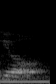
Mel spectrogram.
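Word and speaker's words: 行: Okay, the columns that share a consonant or lack of one are called gyo, which is actually written with the same kanji that you know for iku, but it's pronounced gyo.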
